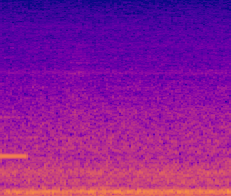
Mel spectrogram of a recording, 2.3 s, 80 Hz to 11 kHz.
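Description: Engine of a 1998 Ford StarTrans shuttle bus idling steadily just after a fresh start, heard inside the cab. A steady high warning tone stops shortly after the start of the sound.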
